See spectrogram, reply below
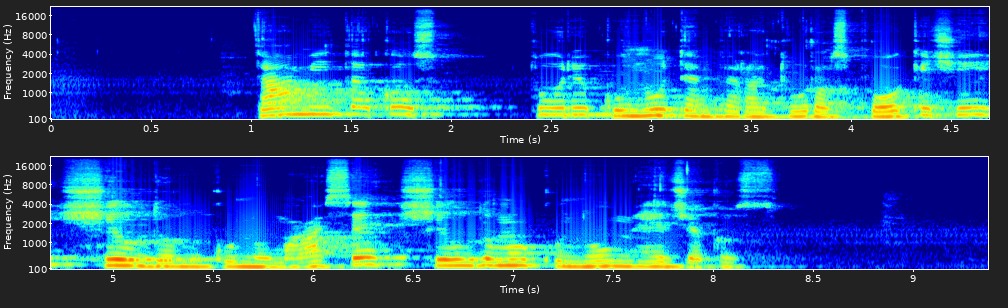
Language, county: Lithuanian, Klaipėda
